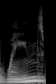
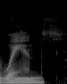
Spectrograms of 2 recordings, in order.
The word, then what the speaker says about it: Wayans: 2006 by the the Wes Brothers. Is that how you say it? Yeah. I've always said ways. It's like spelled like W A Yan Ns.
